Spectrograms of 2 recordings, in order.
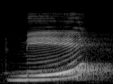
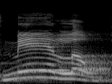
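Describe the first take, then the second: First: Slow, split Melão into me-lão; syllable by syllable. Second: Melão said slowly, me-lão; Melão drawn out for counting; counting syllables aloud. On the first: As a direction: stretch out Melão, one beat per syllable. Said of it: "Falar devagarzinho e ir contando". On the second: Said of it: "Eu abri minha boca duas vezes". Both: Shown as a demonstration.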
